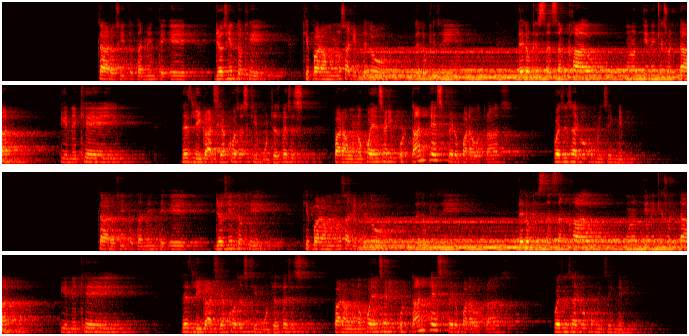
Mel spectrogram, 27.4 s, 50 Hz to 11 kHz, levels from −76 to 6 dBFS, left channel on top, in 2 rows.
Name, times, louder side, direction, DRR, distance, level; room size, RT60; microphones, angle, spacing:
voice 1, 1.9-3.7 4.2-5.3 6.0-7.8 8.1-9.3 10.3-11.9 12.5-13.9 14.8-16.2 17.3-19.7 20.3-23.9 24.7-26.2, left 2 dB, 40° left, 2 dB, 2.4 m, -29 dB
sound 1, 7.1-13.6, equal, 20° left, 3.6 m, -27 dB
28.0 x 23.0 x 8.7 m, 2.2 s
head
